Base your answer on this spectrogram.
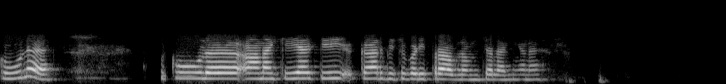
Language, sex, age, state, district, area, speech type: Dogri, female, 30-45, Jammu and Kashmir, Samba, rural, conversation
